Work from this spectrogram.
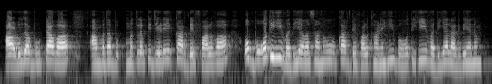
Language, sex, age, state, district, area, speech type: Punjabi, female, 30-45, Punjab, Tarn Taran, rural, spontaneous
